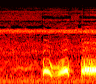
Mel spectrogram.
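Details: Spotted dove call used as a lure for trapping: two soft, mid-pitched cooing notes, the first rising and falling, the second a steady held coo, on a quiet background.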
